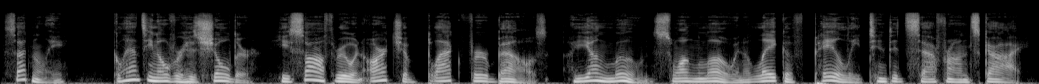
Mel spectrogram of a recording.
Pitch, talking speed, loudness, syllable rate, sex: 130 Hz, 155 wpm, -19 LUFS, 3.8 syllables/s, male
